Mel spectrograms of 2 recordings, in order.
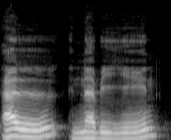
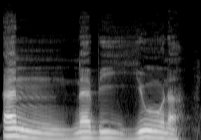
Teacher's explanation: Huruf Shamsiya. Where the alif lam, we don't say al-nabiyyin, nabiyun, right? We're going to say an-nabiyuna.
